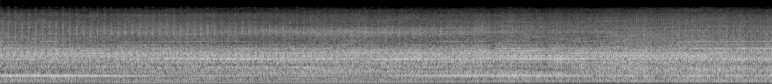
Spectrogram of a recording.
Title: Rod knock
